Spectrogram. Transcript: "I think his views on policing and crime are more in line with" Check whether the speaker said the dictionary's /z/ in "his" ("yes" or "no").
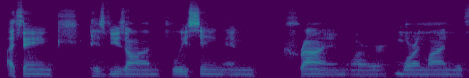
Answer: yes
